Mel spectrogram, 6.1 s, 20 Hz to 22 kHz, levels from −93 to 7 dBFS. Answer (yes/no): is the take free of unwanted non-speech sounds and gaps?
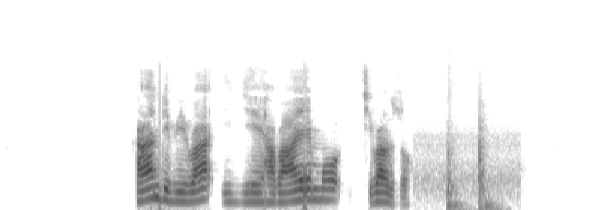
no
